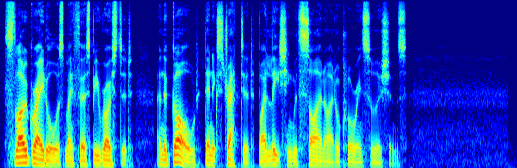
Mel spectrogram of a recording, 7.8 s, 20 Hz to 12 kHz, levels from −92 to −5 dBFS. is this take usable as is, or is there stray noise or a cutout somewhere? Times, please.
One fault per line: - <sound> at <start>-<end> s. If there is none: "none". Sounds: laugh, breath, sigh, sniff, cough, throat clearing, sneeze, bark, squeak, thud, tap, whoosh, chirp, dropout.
none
